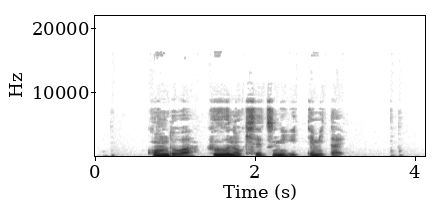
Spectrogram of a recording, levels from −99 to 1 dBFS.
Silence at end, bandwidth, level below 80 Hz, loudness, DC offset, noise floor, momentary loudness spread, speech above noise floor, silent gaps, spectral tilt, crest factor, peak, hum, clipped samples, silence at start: 1.05 s; 9.2 kHz; -66 dBFS; -19 LUFS; under 0.1%; -81 dBFS; 13 LU; 63 dB; none; -8 dB/octave; 16 dB; -4 dBFS; none; under 0.1%; 0.7 s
